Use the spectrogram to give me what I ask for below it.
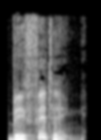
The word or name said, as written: befitting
